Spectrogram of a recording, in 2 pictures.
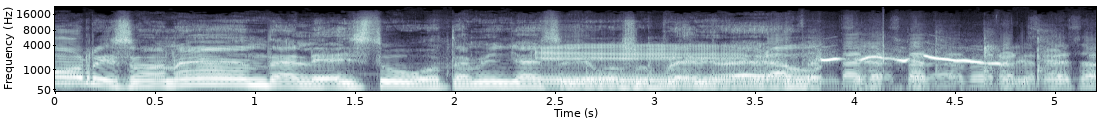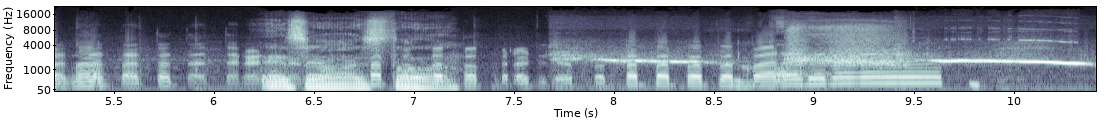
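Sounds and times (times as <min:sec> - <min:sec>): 
speech: 0:00.1 - 0:10.1
laughter: 0:02.4 - 0:10.3
loud shrill human whistle: 0:07.8 - 0:10.3.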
